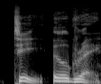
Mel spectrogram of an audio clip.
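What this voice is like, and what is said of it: Captain Picard impression. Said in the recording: “have you just become a different man? ... doing a Captain Picard voice”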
